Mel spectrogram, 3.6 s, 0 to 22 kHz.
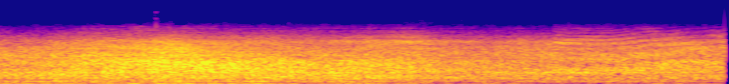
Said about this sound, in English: Lovely takeoff from the 380.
